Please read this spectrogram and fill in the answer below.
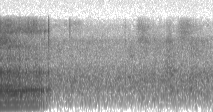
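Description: A man's voice holding one steady, low, hum-like vocal sound for about half a second, then faint room tone.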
